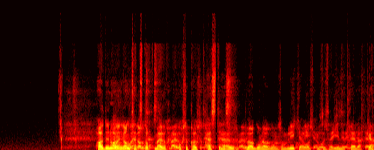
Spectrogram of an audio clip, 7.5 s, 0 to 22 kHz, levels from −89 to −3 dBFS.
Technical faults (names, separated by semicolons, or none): echo with no canceller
